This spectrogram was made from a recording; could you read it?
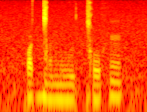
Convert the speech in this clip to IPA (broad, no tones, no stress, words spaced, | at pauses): qy ɡ͡ǀæ̃ŋvɯ ǀoxẽ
